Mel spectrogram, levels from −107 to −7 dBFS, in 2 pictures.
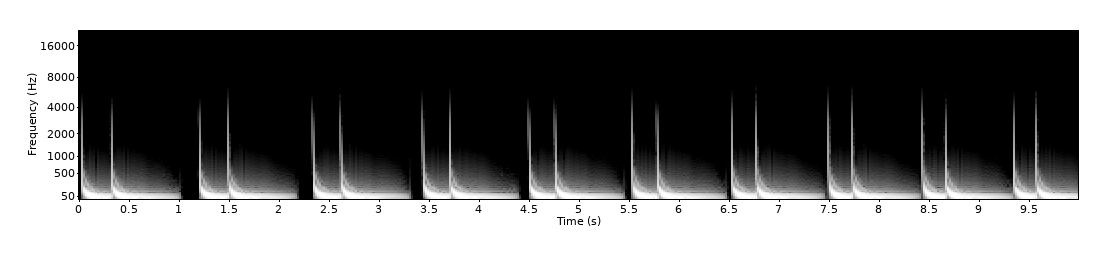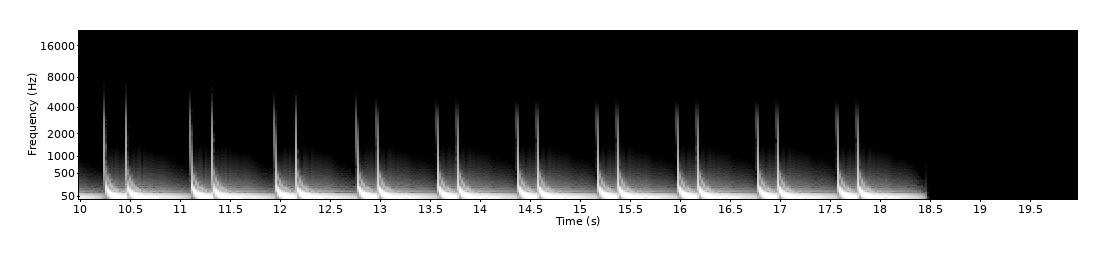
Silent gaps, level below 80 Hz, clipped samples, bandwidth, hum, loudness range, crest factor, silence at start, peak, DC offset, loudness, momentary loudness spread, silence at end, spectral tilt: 1.03-1.19 s, 2.20-2.33 s, 3.33-3.43 s, 4.42-4.49 s, 5.47-5.52 s; -14 dBFS; under 0.1%; 2.4 kHz; none; 2 LU; 6 dB; 0 s; -6 dBFS; under 0.1%; -18 LUFS; 12 LU; 1.55 s; -11.5 dB/octave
